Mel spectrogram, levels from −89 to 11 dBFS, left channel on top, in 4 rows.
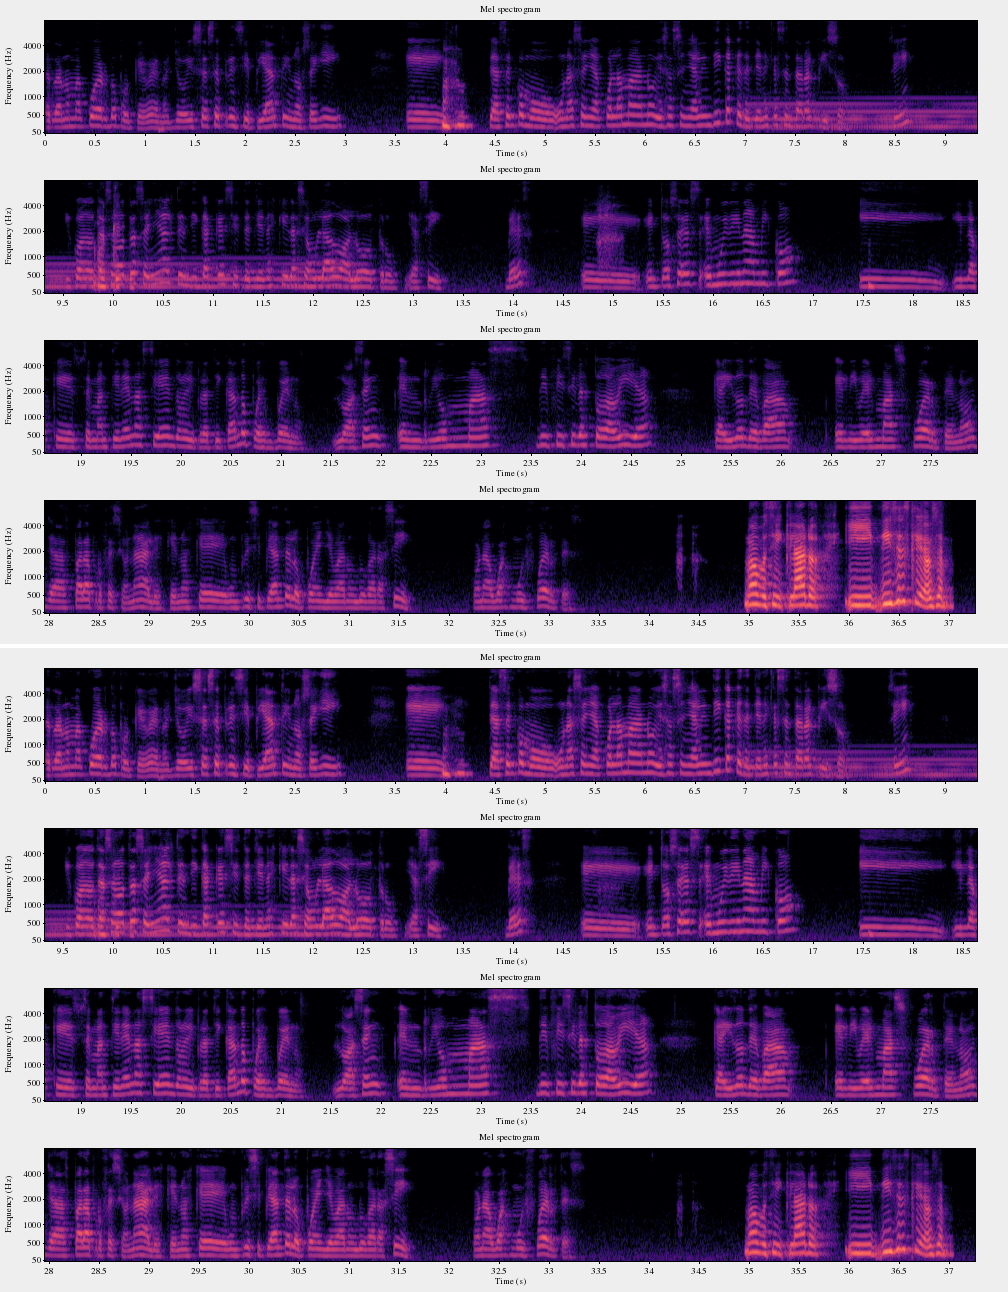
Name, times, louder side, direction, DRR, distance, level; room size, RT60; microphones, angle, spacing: voice 1, 0.0-3.0 3.6-4.0 4.4-8.1 8.5-8.7 9.5-13.3 13.9-14.2 14.7-16.9 17.5-21.2 21.5-24.7 25.3-26.2 26.5-31.6 32.2-33.3, right 3 dB, 55° right, 4.6 m, -35 dB
voice 2, 4.0-4.3 9.8-9.9 35.0-37.0, left 6 dB, 45° left, 0.4 m, -20 dB
sound 1, 7.0-12.5, left 2 dB, 70° left, 3.0 m, -43 dB
head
